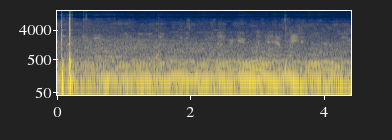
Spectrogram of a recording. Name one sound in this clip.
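A ball smacks against a small bouncy net.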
